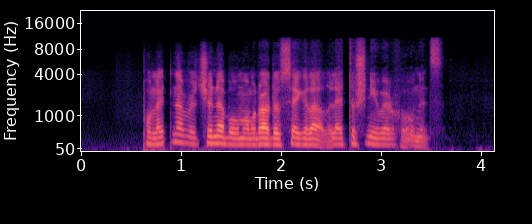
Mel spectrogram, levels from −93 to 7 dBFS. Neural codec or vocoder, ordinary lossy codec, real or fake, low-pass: codec, 16 kHz in and 24 kHz out, 0.4 kbps, LongCat-Audio-Codec, fine tuned four codebook decoder; none; fake; 10.8 kHz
